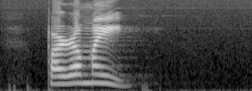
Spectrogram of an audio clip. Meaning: 1. antiquity, oldness, ancientness 2. ancient history, chronicle
- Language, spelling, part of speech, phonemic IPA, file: Tamil, பழமை, noun, /pɐɻɐmɐɪ̯/, Ta-பழமை.ogg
